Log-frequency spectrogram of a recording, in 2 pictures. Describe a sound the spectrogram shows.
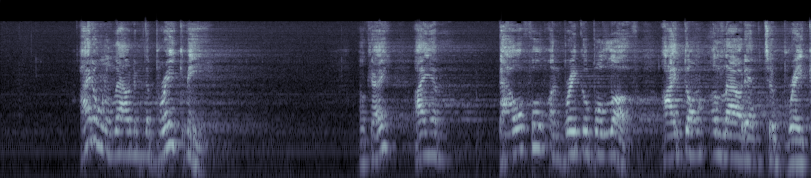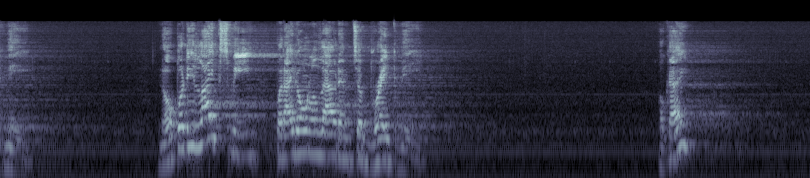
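A middle-aged man speaks forcefully into a microphone, close up, with pauses between phrases.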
